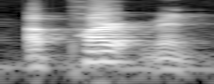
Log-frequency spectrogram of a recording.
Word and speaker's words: apartment: You can kind of think of this in words like apartment, apartment. Nobody ever really pronounces the T like apartment. The T becomes a bit of a glottal stop. People say apartment. You can hear there's a brief pause after you say apartment.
